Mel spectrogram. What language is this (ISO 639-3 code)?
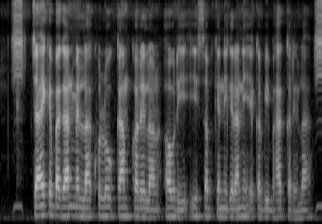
bho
